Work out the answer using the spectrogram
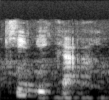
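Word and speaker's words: química: qu qu we say kimika like this that Q sounds like a k so he me okay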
